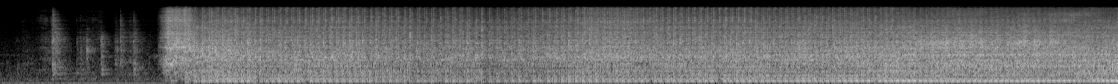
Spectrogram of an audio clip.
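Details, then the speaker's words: 5HP Briggs rototiller after fitting double carburetor-to-tank base gaskets: a few pulls, then it catches into a busy, uneven, hunting idle; hard to tune, often running rich, fuel cap vent suspected. "either it would be too lean or too rich a lot of time well a lot of time would be rich so i decided to take a look at the cap"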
